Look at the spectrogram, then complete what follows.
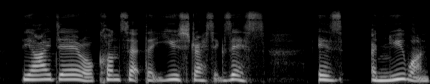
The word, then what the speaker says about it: eustress: ever good for us and she said yes you stress i hadn't heard of you stress eustress is spelt e-u-s-t-r-e-s-s and it means beneficial stress from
